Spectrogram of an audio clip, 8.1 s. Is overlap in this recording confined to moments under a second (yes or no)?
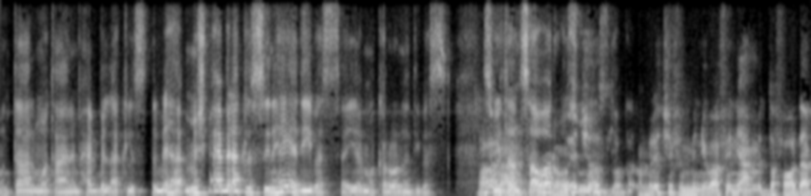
no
